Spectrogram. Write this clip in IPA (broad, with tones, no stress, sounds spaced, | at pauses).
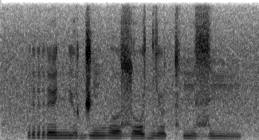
r e˨ nʲ o˨ d͡ʒ ĩ˨ β ɤ˨ z o˨˦ dʲ õ˨ tʰ i˦˨ z i˦˨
